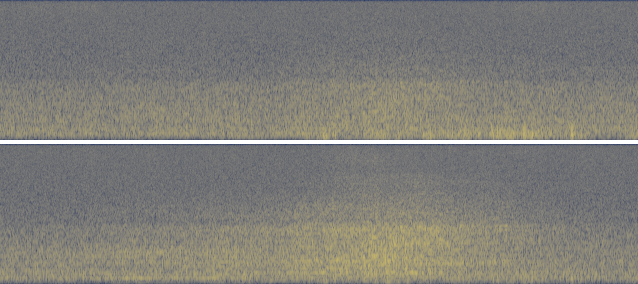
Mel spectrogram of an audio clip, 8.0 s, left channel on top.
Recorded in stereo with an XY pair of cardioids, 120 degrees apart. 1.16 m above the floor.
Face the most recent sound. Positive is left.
No sound to turn to.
